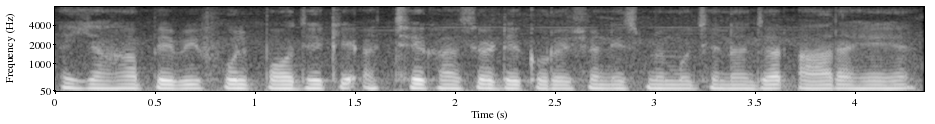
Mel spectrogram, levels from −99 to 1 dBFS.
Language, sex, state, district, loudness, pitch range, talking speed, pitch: Hindi, male, Chhattisgarh, Raipur, -16 LUFS, 130-140 Hz, 205 wpm, 135 Hz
